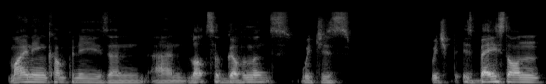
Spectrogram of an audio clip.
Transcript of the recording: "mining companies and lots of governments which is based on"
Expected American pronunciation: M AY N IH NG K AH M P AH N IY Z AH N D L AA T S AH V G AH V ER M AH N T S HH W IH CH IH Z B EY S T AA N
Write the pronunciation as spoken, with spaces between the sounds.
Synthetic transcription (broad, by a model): M AY N IH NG K AH M P AH N IY Z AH N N L AA T S AH V G AH V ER M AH N T S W W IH CH IH Z B EY S T N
